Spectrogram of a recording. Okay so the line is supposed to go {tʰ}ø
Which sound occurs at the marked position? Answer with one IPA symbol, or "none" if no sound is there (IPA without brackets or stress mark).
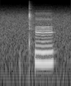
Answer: tʰ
